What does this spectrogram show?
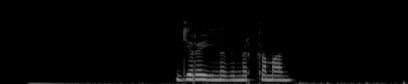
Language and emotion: Russian, neutral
